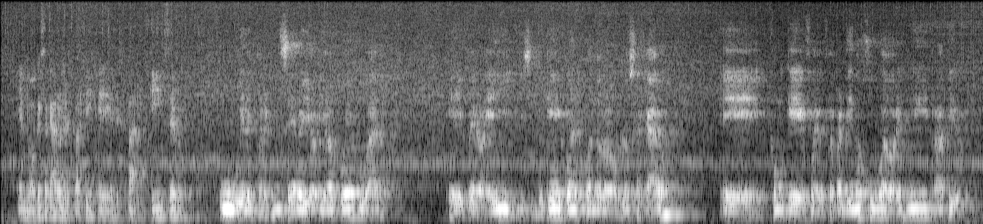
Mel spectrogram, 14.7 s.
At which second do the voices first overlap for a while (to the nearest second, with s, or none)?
none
